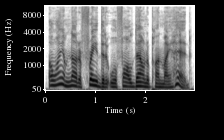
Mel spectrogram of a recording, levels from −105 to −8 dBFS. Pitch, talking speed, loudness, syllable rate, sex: 160 Hz, 260 wpm, -18 LUFS, 5.4 syllables/s, male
